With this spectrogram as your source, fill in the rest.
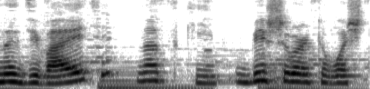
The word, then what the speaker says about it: НАДЕВАЕТЕ: ВЫ НАДЕВАЕТЕ /vêê nadyevayetye/ where ВЫ is "you" and НАДЕВАЕТЕ /nadyevayetye/ is "are putting on" and all together it's is ВЫ НАДЕВАЕТЕ.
